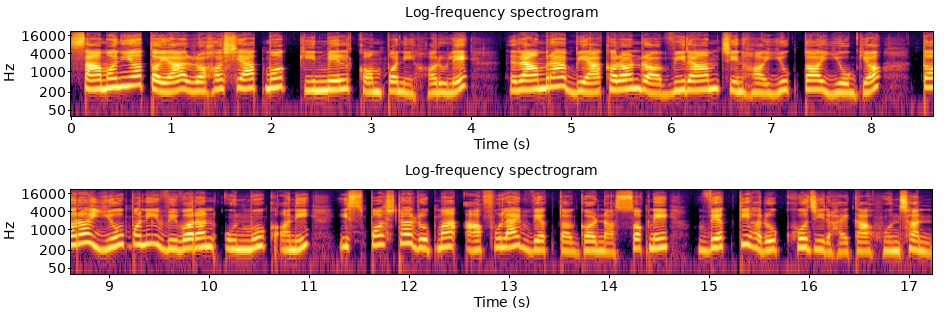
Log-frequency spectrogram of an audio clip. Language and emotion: Nepali, neutral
